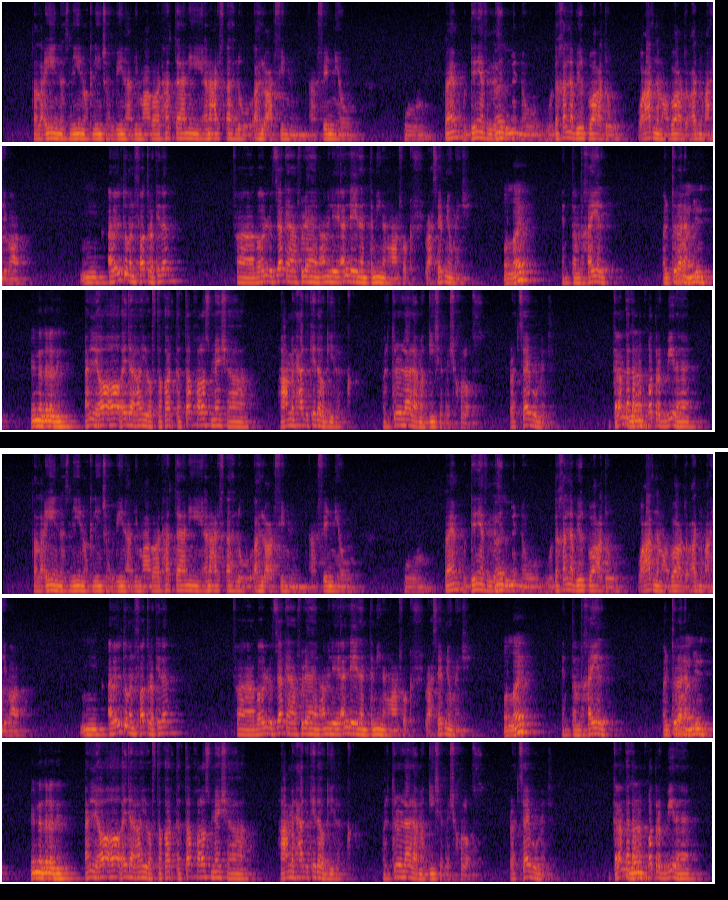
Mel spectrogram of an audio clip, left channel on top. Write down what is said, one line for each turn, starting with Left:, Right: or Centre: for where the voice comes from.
Left: طالعين نازلين واكلين شاربين قاعدين مع بعض حتى يعني انا عارف اهله واهله عارفين عارفيني و... و... فاهم والدنيا في اللذيذ
Right: ايوه
Left: منه و... ودخلنا بيوت بعض و... وقعدنا مع بعض وقعدنا مع اهلي بعض
Right: مم.
Left: قابلته من فترة كده فبقول له ازيك يا فلان عامل ايه قال لي ايه ده انت مين انا ما اعرفكش راح سايبني وماشي
Right: والله
Left: انت متخيل قلت له
Right: هو
Left: انا مين
Right: ايه إيه الندالة دي
Left: قال لي اه اه ايه ده ايوه افتكرتك طب خلاص ماشي ه... هعمل حاجة كده واجيلك قلت له لا لا ما تجيش يا باشا خلاص رحت سايبه وماشي الكلام ده
Right: لا
Left: كان من فترة كبيرة يعني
